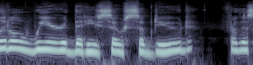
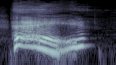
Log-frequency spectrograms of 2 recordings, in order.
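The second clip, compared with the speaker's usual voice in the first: imitated curt, authoritative, mean-sounding shout; 4 semitones higher than usual. Repeating a character's line: imitating a mean-sounding shout. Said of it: "Why did you sound so mean?".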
